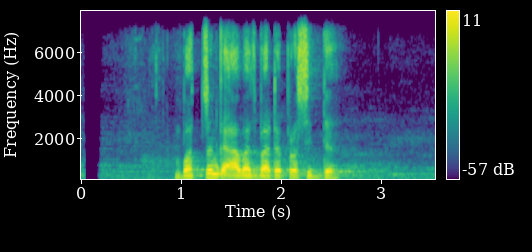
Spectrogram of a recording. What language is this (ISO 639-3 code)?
nep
